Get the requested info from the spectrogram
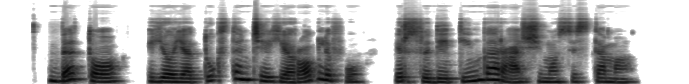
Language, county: Lithuanian, Marijampolė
